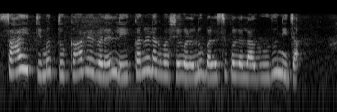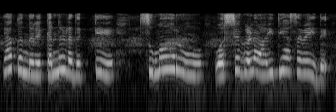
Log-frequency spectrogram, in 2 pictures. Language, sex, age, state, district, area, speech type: Kannada, female, 18-30, Karnataka, Shimoga, urban, spontaneous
